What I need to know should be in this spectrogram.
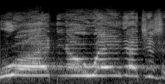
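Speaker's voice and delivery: stunned, excited, amazed shout, very high and loud.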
